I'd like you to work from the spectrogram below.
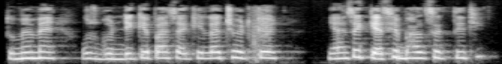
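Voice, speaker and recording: Cartoon wife: woman playing a gentle, reassuring young woman, high and mellow. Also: steady tone, fast talker. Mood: caring. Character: brave, caring young wife, the elder sister-in-law.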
